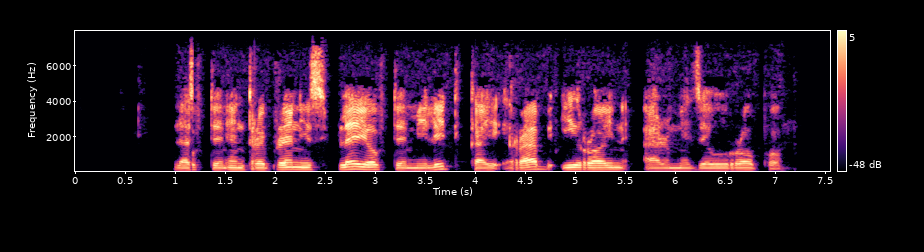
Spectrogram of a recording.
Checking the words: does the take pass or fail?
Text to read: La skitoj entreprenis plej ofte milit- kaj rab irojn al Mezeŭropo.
fail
